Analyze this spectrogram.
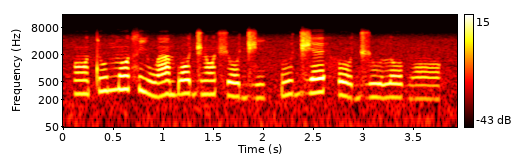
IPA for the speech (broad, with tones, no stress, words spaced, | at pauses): ɔ̃˨tu˨˦mɔ̃˦ si˦˨wã˨˦ bɔ˦d͡ʒɔ̃˦ʃo˧ d͡ʒi˨ k͡pu˨˦ d͡ʒɛ˦ ho˦˨d͡ʒu˧ lo˧ɡɔ̃˧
